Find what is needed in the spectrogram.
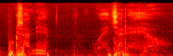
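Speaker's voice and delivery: whispered question to the pastor; hushed aside. Retold or imitated. Asking the pastor in a hushed voice. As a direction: lean in and ask under your breath.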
